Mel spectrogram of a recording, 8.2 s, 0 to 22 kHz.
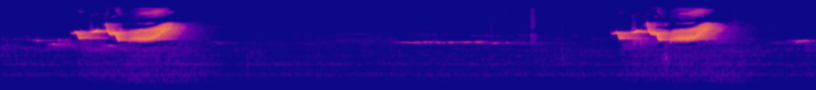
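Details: Eastern crowned warbler, sunny and 19°C, repeating its high buzzy song phrase twice about five seconds apart, with a soft, thin, even trill between.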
